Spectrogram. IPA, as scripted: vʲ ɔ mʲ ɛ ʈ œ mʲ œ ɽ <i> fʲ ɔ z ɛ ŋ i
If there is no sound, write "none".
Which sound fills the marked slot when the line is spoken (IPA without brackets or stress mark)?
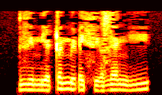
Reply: e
